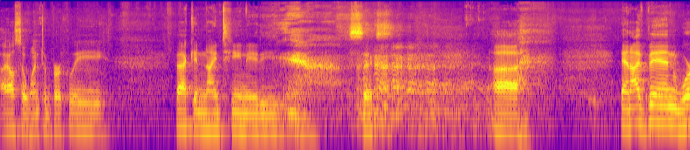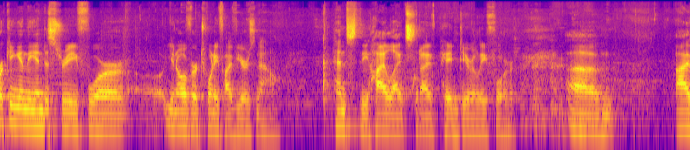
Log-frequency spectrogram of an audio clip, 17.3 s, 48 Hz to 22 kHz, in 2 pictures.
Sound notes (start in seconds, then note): 4.4 laughter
